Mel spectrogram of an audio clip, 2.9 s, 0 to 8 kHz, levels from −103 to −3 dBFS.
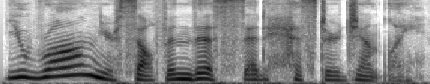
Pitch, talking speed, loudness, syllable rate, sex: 195 Hz, 165 wpm, -15 LUFS, 4.0 syllables/s, female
